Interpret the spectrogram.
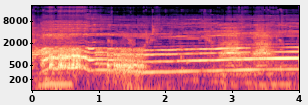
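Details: In the morning in Indonesia, a young Pelung cockerel one month into learning to crow holds a long, even, sustained crow, the tone smooth and level with a slight waver toward the end.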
